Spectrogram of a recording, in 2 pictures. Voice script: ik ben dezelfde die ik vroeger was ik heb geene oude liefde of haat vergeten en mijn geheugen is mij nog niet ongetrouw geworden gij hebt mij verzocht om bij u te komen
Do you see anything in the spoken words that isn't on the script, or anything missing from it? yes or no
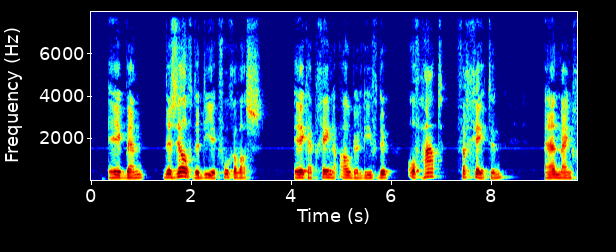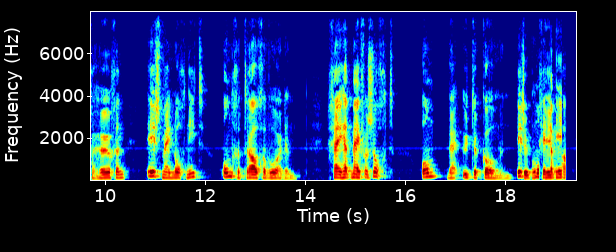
yes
